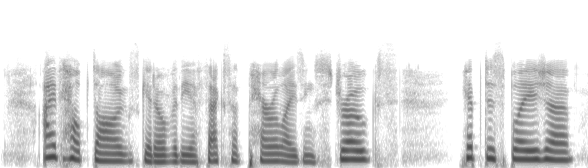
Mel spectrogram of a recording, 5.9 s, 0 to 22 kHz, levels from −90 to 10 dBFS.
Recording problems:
muffled; slightly; fading above 4 kHz

